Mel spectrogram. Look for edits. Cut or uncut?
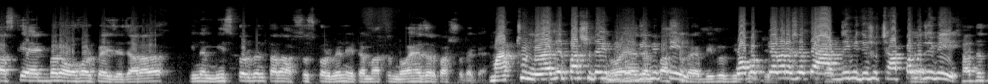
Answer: uncut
